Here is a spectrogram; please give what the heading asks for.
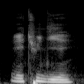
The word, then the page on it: research: /ɹəˈsɜːtʃ/; /ˈɹiː.sɜːtʃ/; American English; /ˈɹi.sɚtʃ/; /ɹiˈsɝtʃ/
